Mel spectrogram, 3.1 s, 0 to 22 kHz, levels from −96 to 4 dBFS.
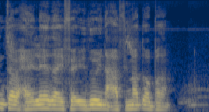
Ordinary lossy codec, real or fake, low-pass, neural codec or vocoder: none; real; none; none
